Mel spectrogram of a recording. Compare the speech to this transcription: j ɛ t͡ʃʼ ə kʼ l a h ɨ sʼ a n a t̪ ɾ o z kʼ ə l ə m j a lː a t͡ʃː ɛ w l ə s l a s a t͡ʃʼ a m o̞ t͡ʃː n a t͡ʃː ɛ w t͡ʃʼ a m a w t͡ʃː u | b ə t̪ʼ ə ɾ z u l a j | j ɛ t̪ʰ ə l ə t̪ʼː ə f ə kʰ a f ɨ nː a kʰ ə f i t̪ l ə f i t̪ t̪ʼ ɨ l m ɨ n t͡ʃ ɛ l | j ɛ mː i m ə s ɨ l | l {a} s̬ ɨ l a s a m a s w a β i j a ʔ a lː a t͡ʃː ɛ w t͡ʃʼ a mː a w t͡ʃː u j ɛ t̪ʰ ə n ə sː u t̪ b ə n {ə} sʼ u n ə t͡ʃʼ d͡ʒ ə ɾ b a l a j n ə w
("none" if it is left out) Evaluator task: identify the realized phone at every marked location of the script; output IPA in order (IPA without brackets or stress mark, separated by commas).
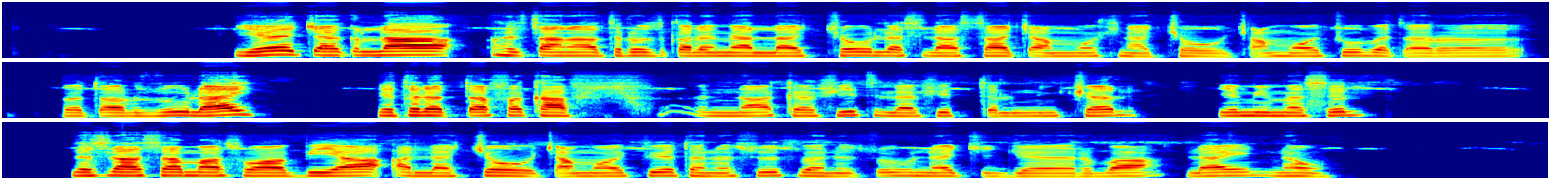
ə, ə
